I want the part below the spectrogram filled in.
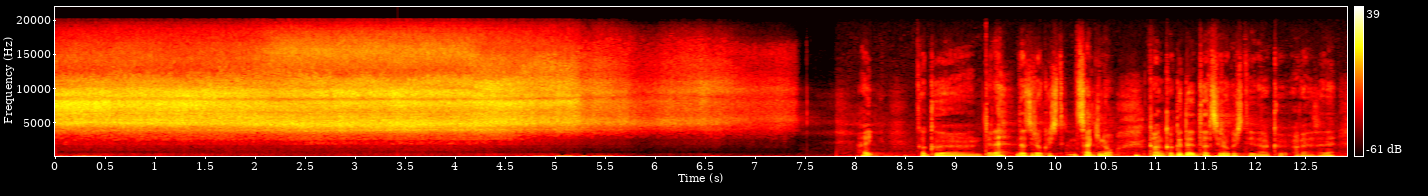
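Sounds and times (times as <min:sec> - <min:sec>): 
long exhale hissing through teeth during a breathing exercise: 0:00.0 - 0:08.0
speech: 0:08.1 - 0:12.9.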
